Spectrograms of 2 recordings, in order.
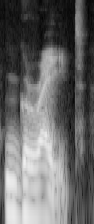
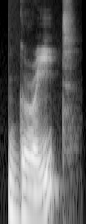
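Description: First: The vowel is an 'ay' sound. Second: The vowel is a long 'ee' sound. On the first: The speaker calls it right. "це great ... звук Ей" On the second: The speaker calls it wrong. "Greet? Gret? Ні"

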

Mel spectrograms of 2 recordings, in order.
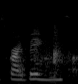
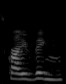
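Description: First: The middle consonant is a b sound. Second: The middle consonant is a v sound. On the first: The speaker calls it wrong. "not scrybings" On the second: The speaker calls it right. "because it's scryvings"

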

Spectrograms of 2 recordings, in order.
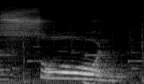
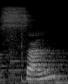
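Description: First: The vowel is a long O sound. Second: The vowel is short, like English 'sun'. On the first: The speaker calls it right. "O has like a long sound" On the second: The speaker calls it wrong. "it's not sun"

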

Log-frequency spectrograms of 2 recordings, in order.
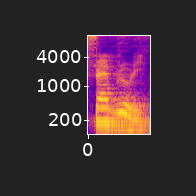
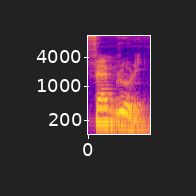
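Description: No difference in how they are said.

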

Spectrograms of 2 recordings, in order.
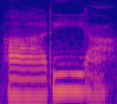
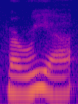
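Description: First: The name is said with a Korean accent. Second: The name is said with an English accent. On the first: "That's how a Korean would say Maria's name" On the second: "instead of Maria"

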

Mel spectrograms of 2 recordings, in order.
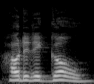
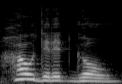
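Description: First: It is said fast and connected. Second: It is said slowly and carefully.

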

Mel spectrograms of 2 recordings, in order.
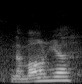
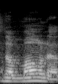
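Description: First: It sounds like the disease name pneumonia. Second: It sounds different from the disease name. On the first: The speaker calls it wrong. "I was just saying it like it's a disease or something" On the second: The speaker calls it right. "No, it's Pneumonia. That's it"

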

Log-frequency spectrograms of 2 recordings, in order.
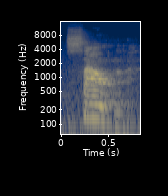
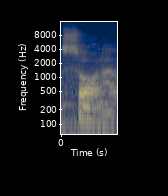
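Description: First: The word is said the Finnish way. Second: The word is said the anglicized way. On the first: This is how the people who invented it say it. The speaker calls it right. "always remember to pronounce it sauna" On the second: This is how it was learned growing up. The speaker calls it wrong. "and not sauna, like I grew up thinking it was"

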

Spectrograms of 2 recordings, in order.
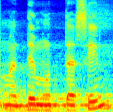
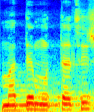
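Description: Both takes have the same delivery.

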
